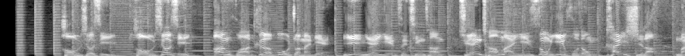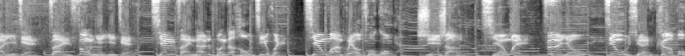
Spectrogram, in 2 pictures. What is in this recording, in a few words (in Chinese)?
服饰类广告配音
